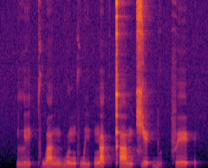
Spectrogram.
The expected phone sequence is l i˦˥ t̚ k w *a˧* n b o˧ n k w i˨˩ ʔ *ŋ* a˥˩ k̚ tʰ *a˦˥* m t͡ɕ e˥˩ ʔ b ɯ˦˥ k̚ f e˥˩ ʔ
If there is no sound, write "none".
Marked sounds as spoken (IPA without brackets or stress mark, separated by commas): a˩˦, ŋ, a˧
